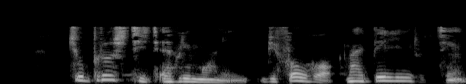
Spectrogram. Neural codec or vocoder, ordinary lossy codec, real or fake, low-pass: codec, 16 kHz, 2 kbps, X-Codec, HuBERT features, trained on balanced general audio; MP3, 24 kbps; fake; 7.2 kHz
